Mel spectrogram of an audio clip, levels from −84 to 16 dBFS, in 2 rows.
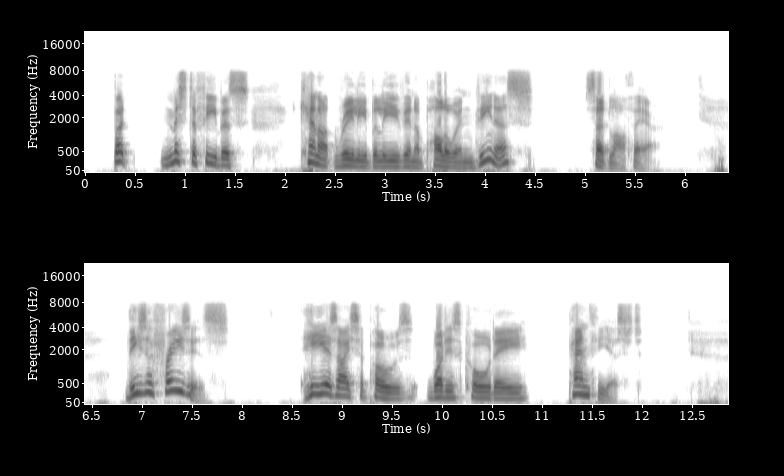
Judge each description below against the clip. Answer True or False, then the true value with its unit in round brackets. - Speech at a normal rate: False (110 wpm)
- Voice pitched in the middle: True (150 Hz)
